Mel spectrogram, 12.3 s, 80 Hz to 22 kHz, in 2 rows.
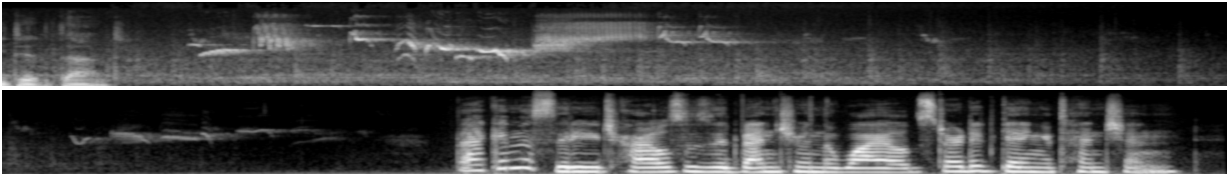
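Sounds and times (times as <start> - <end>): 
speech: 0.0 - 0.7, 8.4 - 12.2
birdsong recording played on an iPod: 0.6 - 8.3.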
